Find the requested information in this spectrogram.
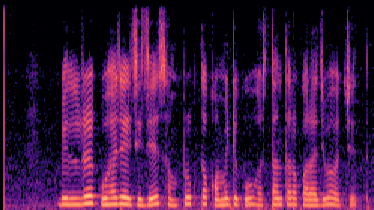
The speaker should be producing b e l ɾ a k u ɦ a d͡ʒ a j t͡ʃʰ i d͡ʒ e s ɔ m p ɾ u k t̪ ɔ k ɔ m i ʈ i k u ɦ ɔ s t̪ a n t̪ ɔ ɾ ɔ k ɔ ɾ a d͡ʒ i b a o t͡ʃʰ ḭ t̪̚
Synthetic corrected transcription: b i l ɾ e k u ɦ a d͡ʒ a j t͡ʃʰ i d͡ʒ e s ɔ m p ɾ u k t̪ ɔ k ɔ m i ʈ i k u ɦ ɔ s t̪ a n t̪ ɔ ɾ ɔ k ɔ ɾ a d͡ʒ i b a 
